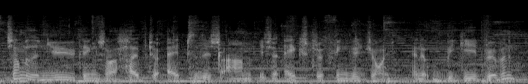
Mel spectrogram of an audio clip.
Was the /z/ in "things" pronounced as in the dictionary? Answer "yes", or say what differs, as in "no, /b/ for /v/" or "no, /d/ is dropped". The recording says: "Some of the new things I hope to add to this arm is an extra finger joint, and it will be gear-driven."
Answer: yes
